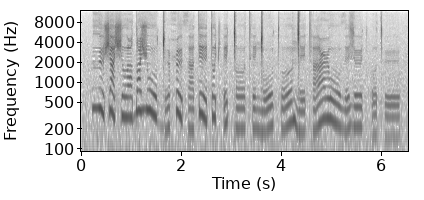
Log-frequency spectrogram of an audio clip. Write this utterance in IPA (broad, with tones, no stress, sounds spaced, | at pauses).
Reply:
ɣ ø˥˩ ʃ a˥˩ ʃ ɤː˧ dˤ ø˥ ʒ oː˥˩ ɡ͡ǀ ø˩ ħ ø˥˩ θ a˩ t ɪː˥˩ t ɤ˧ t͡ʃʼ e˩˥ ǀ ɤː˩ tʰ e˩ ŋ͡ǀ oː˩˥ tʰ ɤː˩˥ ŋ͡ǀ e˩ tʰ a˩˥ ʕ oː˥˩ ð ɪ˩˥ z øː˧ t͡sʼ ɤ˩ tʰ øː˩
